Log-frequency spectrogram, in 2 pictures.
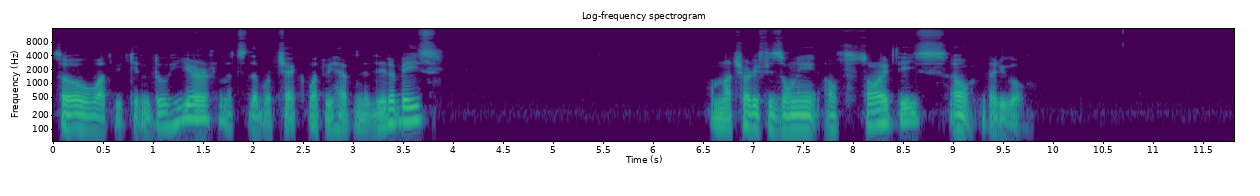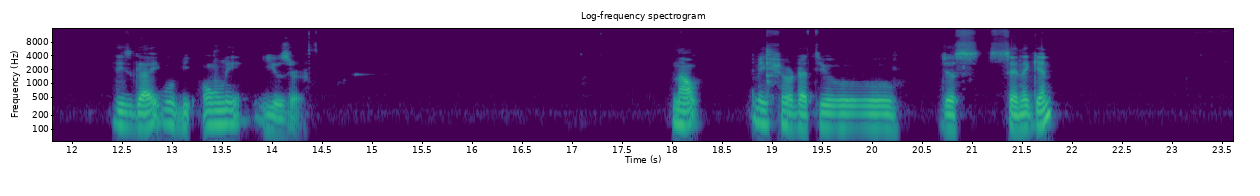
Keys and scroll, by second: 2.7 alt+super+r, 6.2 alt+super+r, 10.2 super+a, 10.4 super+c, 12.6 super+v, 16.3 super+Return.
